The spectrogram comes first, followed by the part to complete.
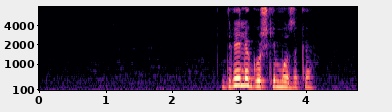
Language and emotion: Russian, neutral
